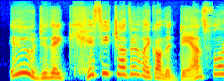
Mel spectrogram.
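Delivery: high-pitched feigned squeamish question; mock shocked curiosity. Hostess feigning ignorance to disgusted girl, mock shocked curiosity. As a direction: play innocent and scandalized, starting high. Playing shocked innocent in retold exchange.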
